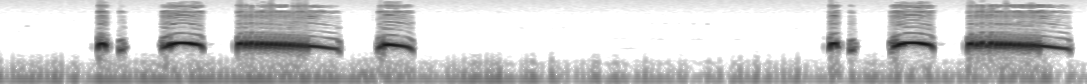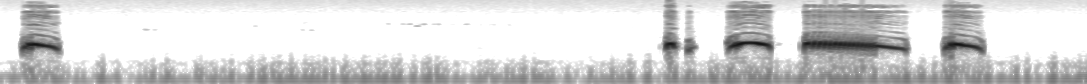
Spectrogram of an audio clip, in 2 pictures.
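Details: Repeated cooing phrases of a spotted dove, played as a lure for trapping birds; each phrase of short notes around one drawn-out falling coo recurs about every four seconds over a quiet low hum.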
